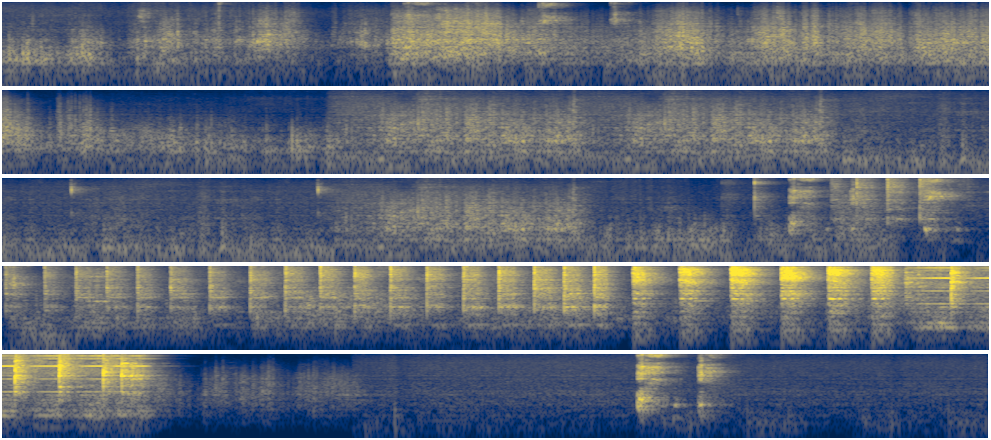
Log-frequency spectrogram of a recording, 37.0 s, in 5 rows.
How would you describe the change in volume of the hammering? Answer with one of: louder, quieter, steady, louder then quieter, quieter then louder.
louder.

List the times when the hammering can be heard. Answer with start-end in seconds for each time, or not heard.
20.2-30.8.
